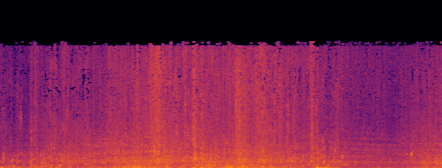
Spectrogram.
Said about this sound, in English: Paddling.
